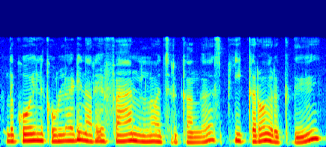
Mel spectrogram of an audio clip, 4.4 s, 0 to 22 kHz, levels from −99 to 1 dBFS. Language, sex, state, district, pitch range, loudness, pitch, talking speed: Tamil, male, Tamil Nadu, Kanyakumari, 155-180 Hz, -14 LUFS, 170 Hz, 125 wpm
